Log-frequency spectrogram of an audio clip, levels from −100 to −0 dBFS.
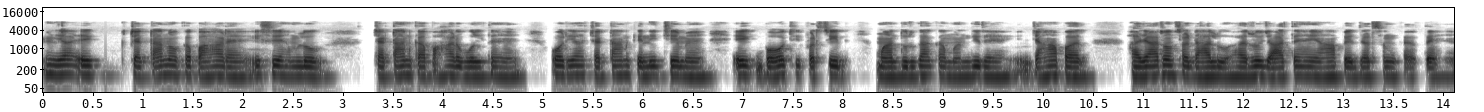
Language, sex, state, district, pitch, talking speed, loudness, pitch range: Hindi, male, Uttar Pradesh, Etah, 130 Hz, 180 wpm, -19 LUFS, 125-135 Hz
